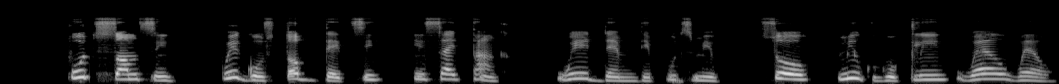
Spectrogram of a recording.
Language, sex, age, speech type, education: Nigerian Pidgin, female, 30-45, spontaneous, tertiary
